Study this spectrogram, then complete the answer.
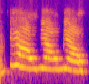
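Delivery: high, repeated kitten mews; little high cat voice; meowing tiger. Acted. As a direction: mew like a roarless tiger. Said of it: "There's the tiger going".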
